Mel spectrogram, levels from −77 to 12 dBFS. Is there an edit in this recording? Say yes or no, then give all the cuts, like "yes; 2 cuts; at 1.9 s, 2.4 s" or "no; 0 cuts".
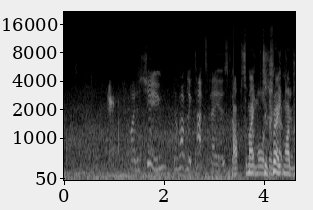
yes; 1 cut; at 3.4 s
